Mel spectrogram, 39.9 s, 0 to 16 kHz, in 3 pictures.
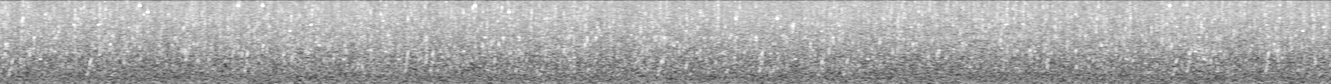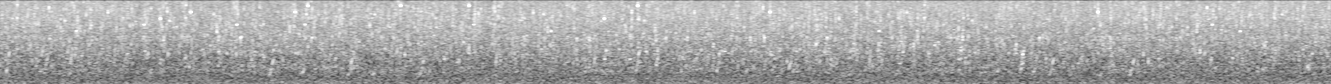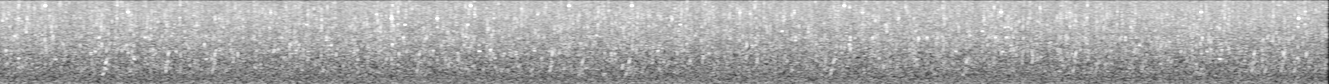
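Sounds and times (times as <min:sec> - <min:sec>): rushing water: 0:00.0 - 0:39.9.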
